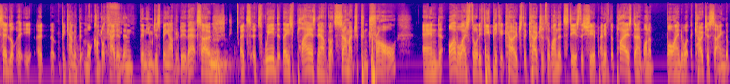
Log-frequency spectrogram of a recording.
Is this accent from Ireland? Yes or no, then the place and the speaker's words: no; Australia; now in Perth, Australia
